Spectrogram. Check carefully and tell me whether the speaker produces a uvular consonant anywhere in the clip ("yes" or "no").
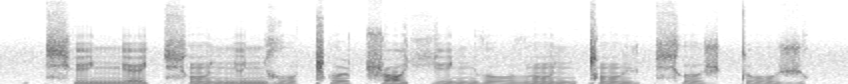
no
